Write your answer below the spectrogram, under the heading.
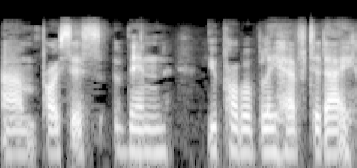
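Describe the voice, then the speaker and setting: Speaking at a fairly quick pace with a New Zealand accent, a woman uses a fairly low pitch, flat monotone intonation and a bright, sharp tone, captured as a dry, close sound with no echo. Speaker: software company presenter. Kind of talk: webinar product presentation. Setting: online webinar. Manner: hesitant, many fillers.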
